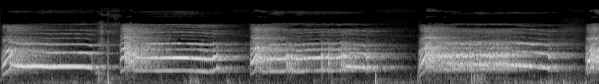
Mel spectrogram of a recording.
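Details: A Papillon puppy named Louie howls like a baby wolf: four loud, sustained, slightly wavering howls of about a second each, with brief breaths between them, the last cut short, and nothing else audible.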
